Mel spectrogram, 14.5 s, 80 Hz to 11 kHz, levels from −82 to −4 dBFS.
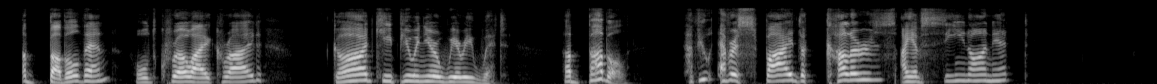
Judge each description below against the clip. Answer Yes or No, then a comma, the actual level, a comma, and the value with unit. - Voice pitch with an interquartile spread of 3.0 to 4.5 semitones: Yes, average, 3.9 semitones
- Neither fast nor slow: No, slow, 110 wpm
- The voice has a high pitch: Yes, high, 205 Hz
